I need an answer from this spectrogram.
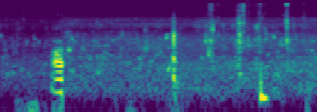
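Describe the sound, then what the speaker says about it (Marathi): Floodwater rushes strongly past a small rowing boat, heard as a faint steady wash broken by a few sharp nearby knocks and splashes. "मंडळी हा बघा पाणी एकदम जोराने वाहत आहे"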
